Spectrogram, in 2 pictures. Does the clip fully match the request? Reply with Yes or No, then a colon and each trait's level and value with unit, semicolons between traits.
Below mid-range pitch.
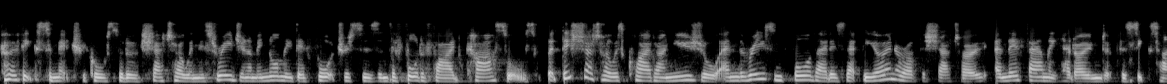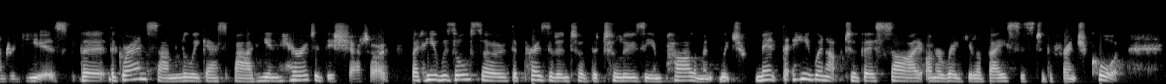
No: medium, 170 Hz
